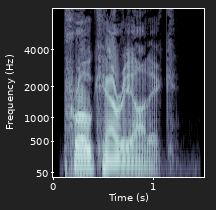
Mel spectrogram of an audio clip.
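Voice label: "prokaryotic", English word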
